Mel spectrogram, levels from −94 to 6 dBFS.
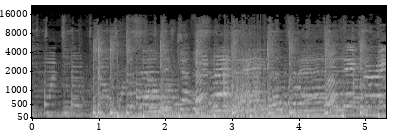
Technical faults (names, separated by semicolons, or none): timecode bleed; damaged data in a compressed stream; processor overload crackle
